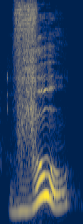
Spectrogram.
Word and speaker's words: vous: want to show respect it's pronounced with the o sound o as in Goose Vu is also u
